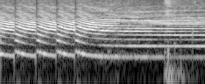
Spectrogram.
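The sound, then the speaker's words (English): A loud, blaring air horn sounds in a rapid series of short pulsing blasts that merge into one sustained, droning honk, with a sharp burst near the end. “Had to do the air horn.”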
